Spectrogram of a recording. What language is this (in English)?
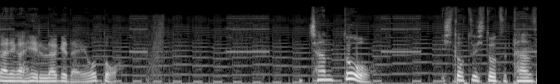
Japanese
